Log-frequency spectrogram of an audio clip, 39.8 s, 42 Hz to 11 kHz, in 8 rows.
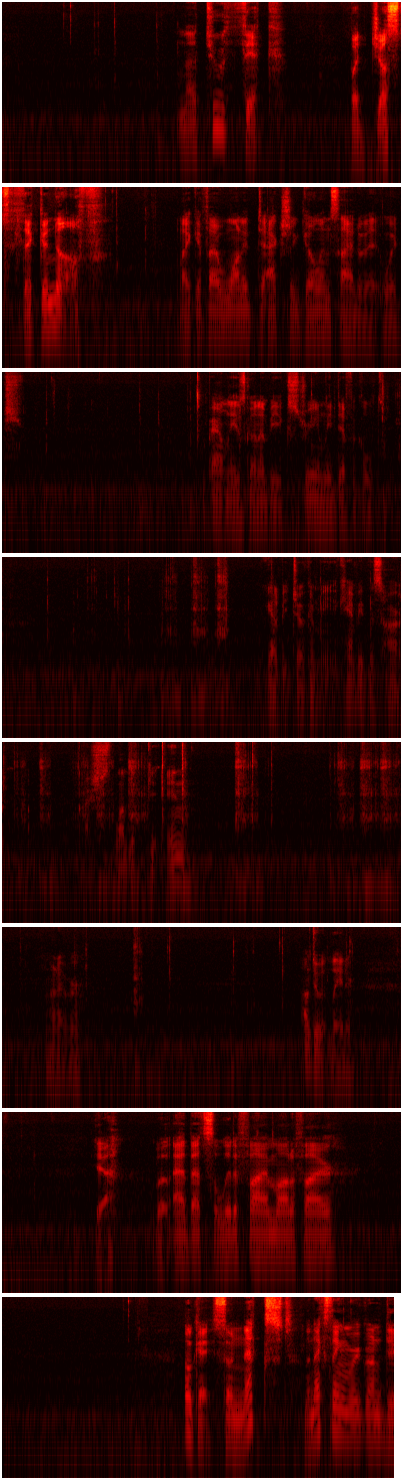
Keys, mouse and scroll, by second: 0.7 click, 1.1 scroll up 3, 1.3-1.9 middle drag, 1.9 scroll up 2, 2.1-3.2 middle drag, 3.2-5.3 scroll up 1, 6.2 click, 6.7-10.0 middle drag, 10.0-10.5 scroll down 2, 10.5-12.9 middle drag, 12.9 KP_1, 13.8-14.8 shift+middle drag, 14.8-15.5 scroll up 5, 15.5 middle click, 16.0-16.5 scroll up 3, 16.5 shift+middle click, 16.9-18.3 scroll up 31, 18.3-18.9 scroll down 1, 18.9-20.0 shift+middle drag, 20.0-22.1 scroll down 30, 22.1-23.2 scroll up 171, 23.2-24.0 middle drag, 24.0-25.1 scroll down 40, 25.8 KP_Decimal, 26.5-27.0 scroll up 2, 27.0-27.9 middle drag, 27.9-28.4 scroll down 2, 28.4-29.8 middle drag, 29.8-30.3 scroll down 2, 30.3-32.8 middle drag, 32.8-33.2 scroll down 4, 33.2-36.4 middle drag.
